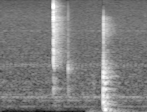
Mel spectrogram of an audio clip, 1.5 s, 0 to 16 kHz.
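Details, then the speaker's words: KRK Rokit 5 Gen 2 studio monitor, left speaker, being switched off: a soft click, then a sharp low thump about half a second later over quiet hiss. It also pops at turn-on and hums and crackles. Recorded before repair. "okay i'm gonna turn it off"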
